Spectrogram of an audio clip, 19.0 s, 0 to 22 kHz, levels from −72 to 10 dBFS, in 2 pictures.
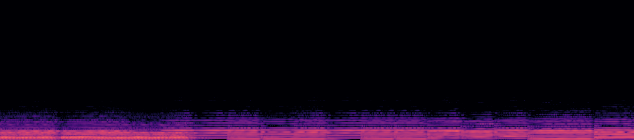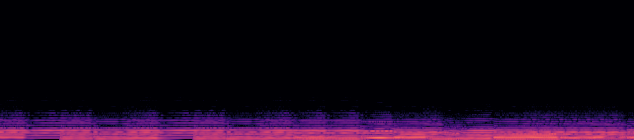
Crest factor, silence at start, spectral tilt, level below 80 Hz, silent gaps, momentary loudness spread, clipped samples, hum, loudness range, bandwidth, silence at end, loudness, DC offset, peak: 16 dB; 0 s; -6.5 dB/octave; -72 dBFS; none; 6 LU; under 0.1%; none; 4 LU; 6.6 kHz; 0 s; -23 LUFS; under 0.1%; -8 dBFS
